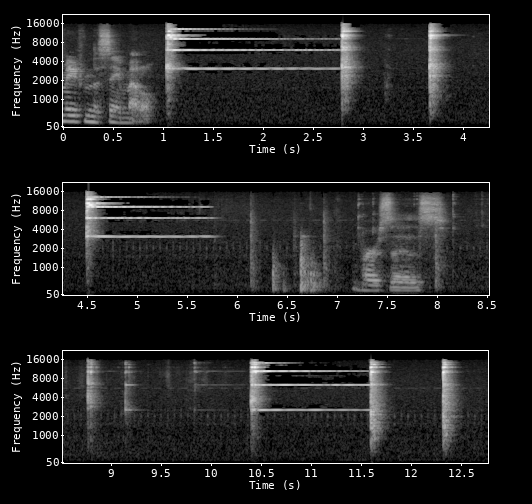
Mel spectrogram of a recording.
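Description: Small finger cymbals clash together and ring out brightly.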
